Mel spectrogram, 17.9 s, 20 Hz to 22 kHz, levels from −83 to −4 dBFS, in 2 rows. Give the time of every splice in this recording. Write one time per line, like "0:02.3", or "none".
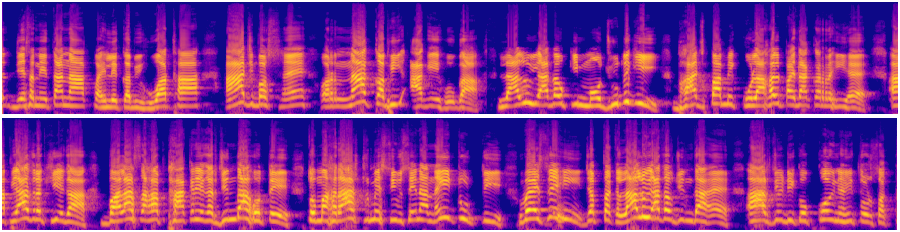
none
